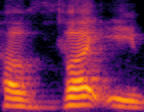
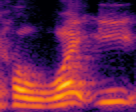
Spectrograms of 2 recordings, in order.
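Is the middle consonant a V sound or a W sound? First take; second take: V sound; W sound. First: The middle consonant is a V sound. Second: The middle consonant is a W sound.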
